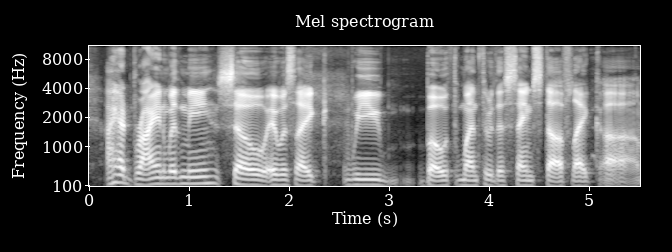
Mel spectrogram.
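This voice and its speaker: Speaking very slowly, a man with a slight Argentine accent talks at a medium pitch with ordinary pitch variation. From Argentina, Buenos Aires. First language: Spanish. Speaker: musical theatre actor. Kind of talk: interview.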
